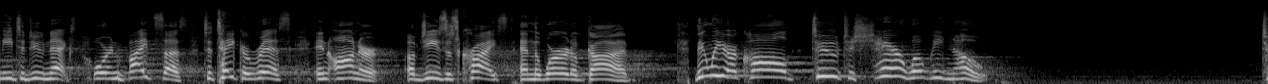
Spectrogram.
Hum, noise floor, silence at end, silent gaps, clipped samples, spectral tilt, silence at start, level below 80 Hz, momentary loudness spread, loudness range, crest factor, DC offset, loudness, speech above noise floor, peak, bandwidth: none; -59 dBFS; 0 s; none; under 0.1%; -4.5 dB/octave; 0 s; -58 dBFS; 7 LU; 5 LU; 16 dB; under 0.1%; -21 LUFS; 38 dB; -6 dBFS; 14 kHz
